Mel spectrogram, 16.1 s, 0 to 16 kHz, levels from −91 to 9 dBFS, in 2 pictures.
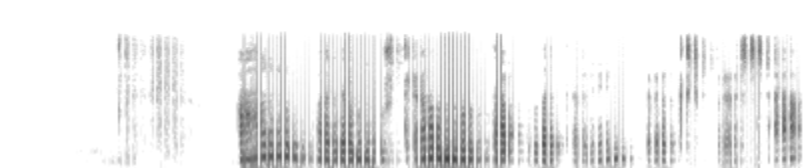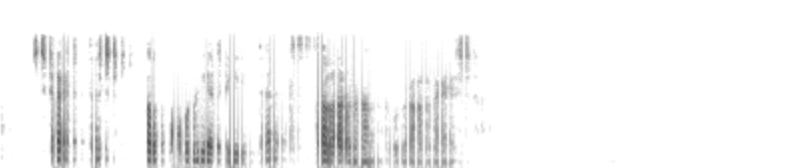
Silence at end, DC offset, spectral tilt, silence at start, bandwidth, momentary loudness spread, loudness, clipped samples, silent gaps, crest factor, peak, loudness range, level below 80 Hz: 3.35 s; under 0.1%; -5 dB/octave; 1.2 s; 7.6 kHz; 20 LU; -32 LUFS; under 0.1%; 1.21-1.33 s, 1.85-2.37 s, 6.34-6.46 s, 6.98-7.02 s, 8.10-8.38 s, 9.38-9.50 s, 10.59-10.63 s; 26 dB; -8 dBFS; 7 LU; -62 dBFS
